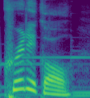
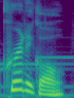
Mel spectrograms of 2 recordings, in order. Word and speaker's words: critical: chúng ta chính là critical. Thay vì nói very important, từ bây giờ hãy thử dùng critical. Cả nhà nghe kỹ cách phát âm nhé. Trọng âm rơi vào âm tiết đầu tiên.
